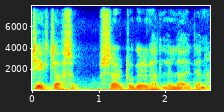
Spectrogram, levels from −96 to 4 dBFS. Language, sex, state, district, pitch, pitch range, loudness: Marathi, male, Maharashtra, Gondia, 115 Hz, 110-120 Hz, -16 LUFS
